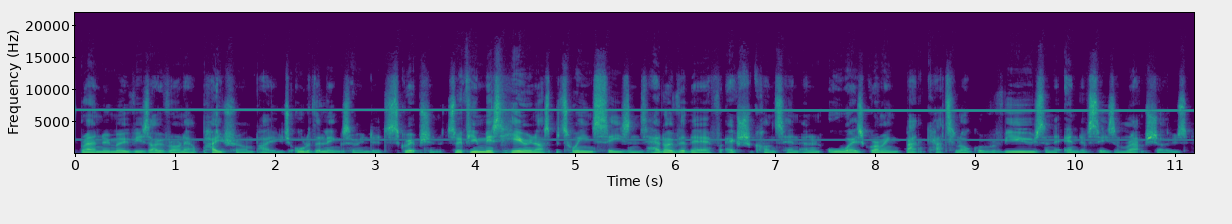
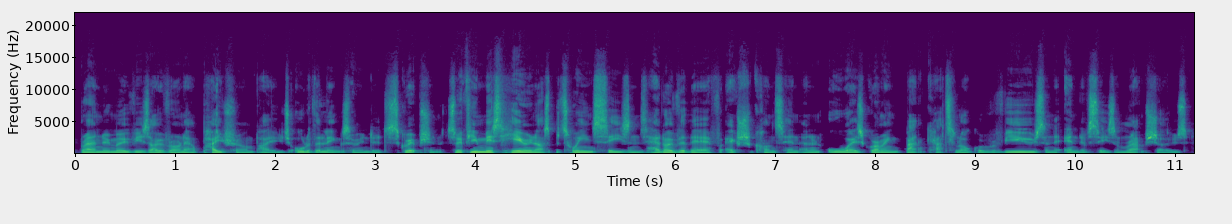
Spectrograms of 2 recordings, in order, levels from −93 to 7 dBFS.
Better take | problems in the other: second | high-pitched whine; noticeable; throughout; 7 kHz, 10 dB below the speech

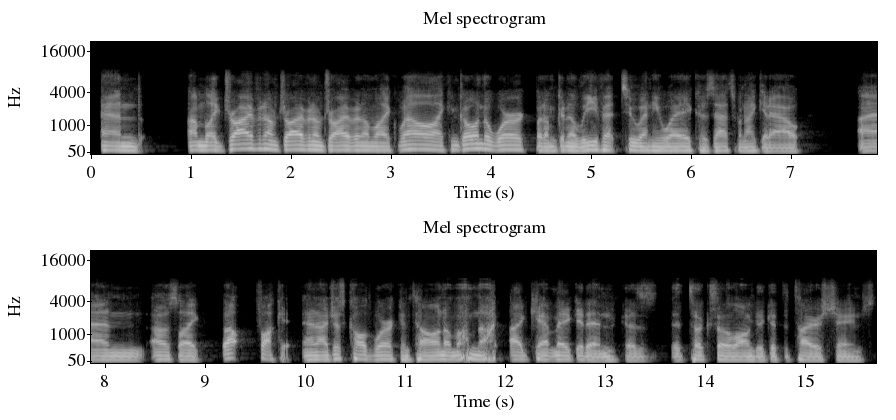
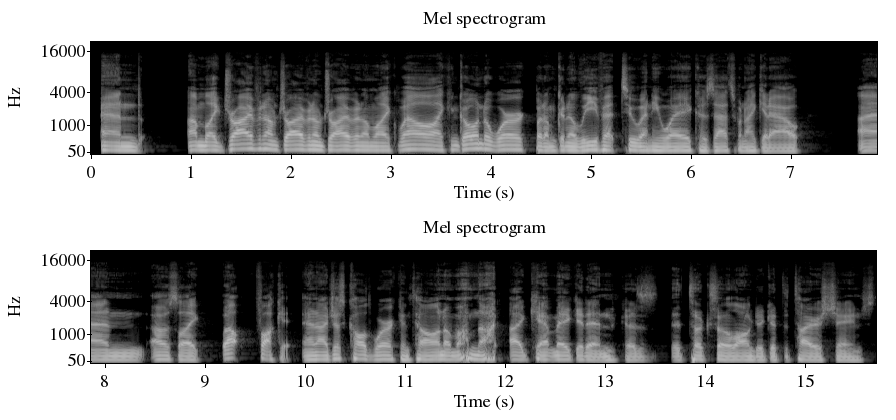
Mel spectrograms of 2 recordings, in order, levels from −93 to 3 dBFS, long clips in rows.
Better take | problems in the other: second | garbled, watery; slightly; nothing above 7.5 kHz

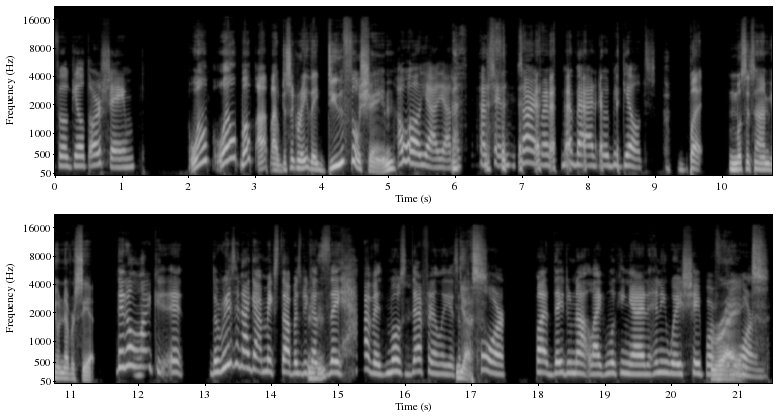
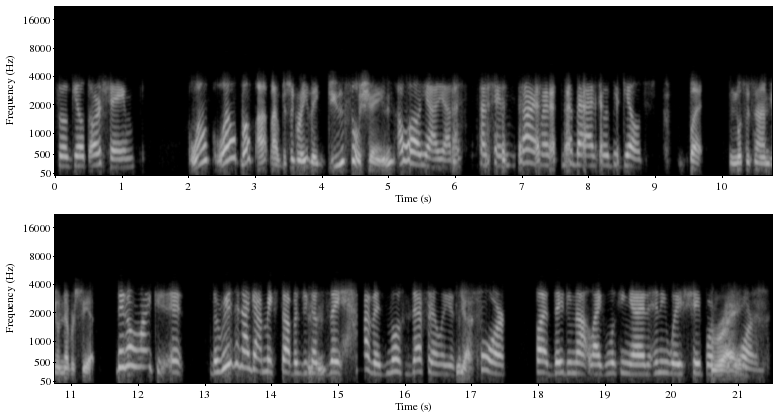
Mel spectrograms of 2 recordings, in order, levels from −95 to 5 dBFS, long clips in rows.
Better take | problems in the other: first | phone-call audio; nothing above 3.5 kHz

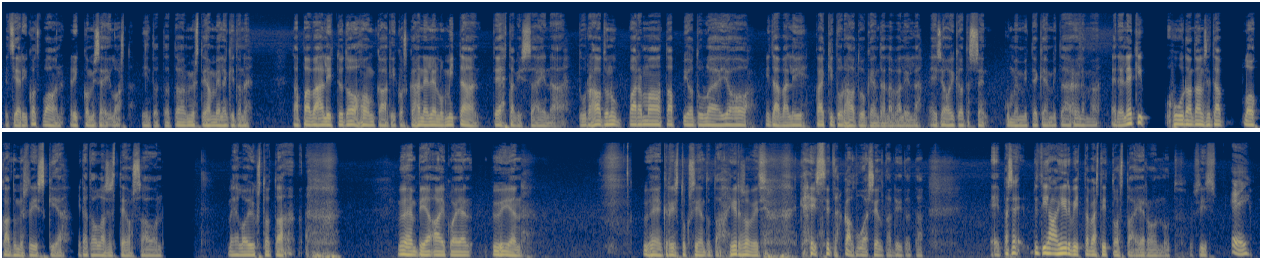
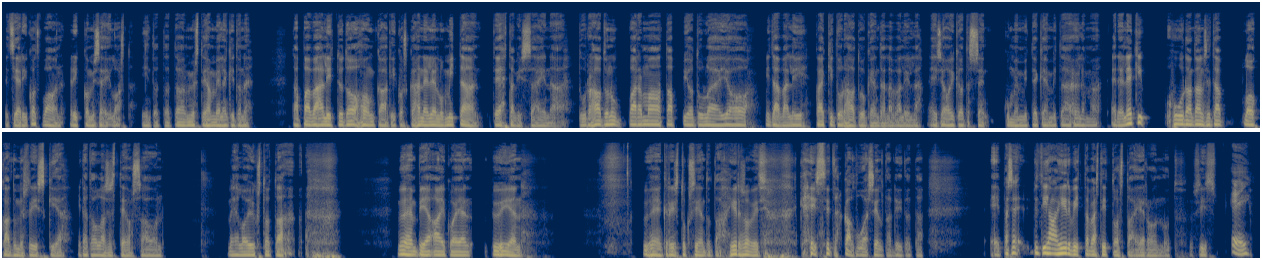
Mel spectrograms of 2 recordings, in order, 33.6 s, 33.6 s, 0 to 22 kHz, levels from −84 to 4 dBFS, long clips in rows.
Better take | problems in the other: second | hiss; faint; until 15 s and from 19 s on; 30 dB below the speech

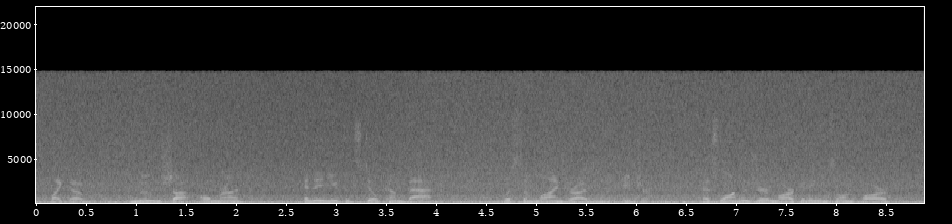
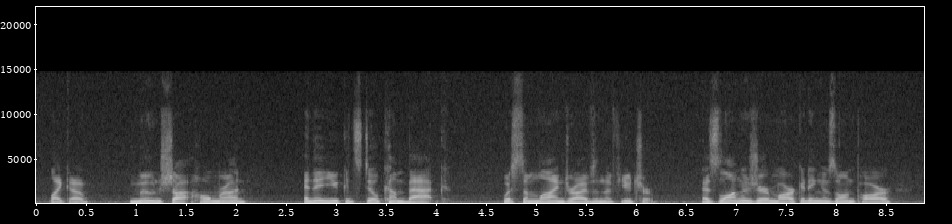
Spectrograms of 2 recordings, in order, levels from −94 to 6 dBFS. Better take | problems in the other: second | hiss; loud; throughout; 1 dB below the speech; faint in the second

